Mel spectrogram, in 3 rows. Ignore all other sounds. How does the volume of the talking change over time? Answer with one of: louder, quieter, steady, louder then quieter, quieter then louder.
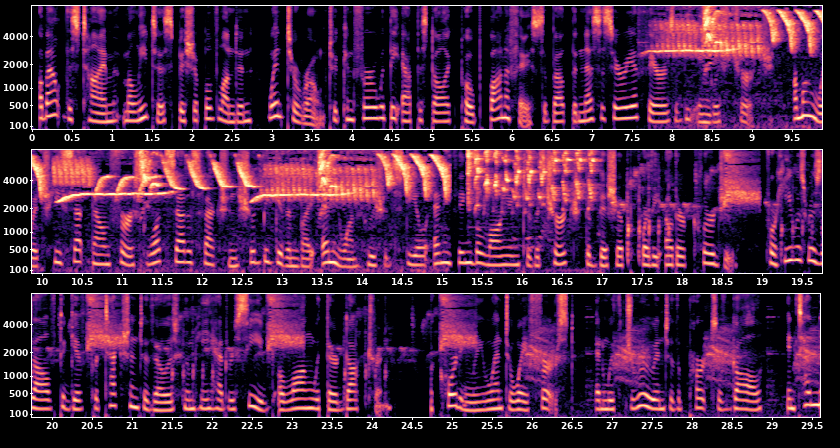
steady.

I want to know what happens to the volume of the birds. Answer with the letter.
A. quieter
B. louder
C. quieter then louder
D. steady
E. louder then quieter
A.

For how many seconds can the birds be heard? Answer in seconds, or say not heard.
22 s.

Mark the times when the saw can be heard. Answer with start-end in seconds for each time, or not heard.
not heard.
